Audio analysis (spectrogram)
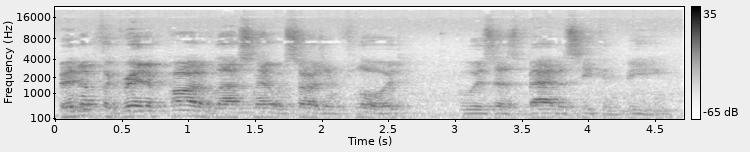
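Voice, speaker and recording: A plain-spoken explorer and army officer in his thirties acted by a man reads his journal aloud on stage. The voice is mid-pitched and comes from some distance in a very echoey room, with faint noise. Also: fairly even intonation, normal speed, natural voice. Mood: solemn. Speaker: local stage actor. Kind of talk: readers theatre, reading journal entries aloud. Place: live readers theatre performance in an echoey indoor space.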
